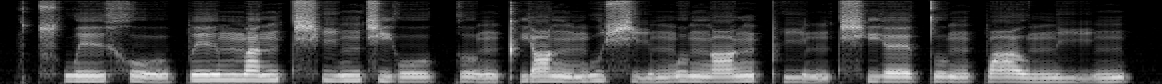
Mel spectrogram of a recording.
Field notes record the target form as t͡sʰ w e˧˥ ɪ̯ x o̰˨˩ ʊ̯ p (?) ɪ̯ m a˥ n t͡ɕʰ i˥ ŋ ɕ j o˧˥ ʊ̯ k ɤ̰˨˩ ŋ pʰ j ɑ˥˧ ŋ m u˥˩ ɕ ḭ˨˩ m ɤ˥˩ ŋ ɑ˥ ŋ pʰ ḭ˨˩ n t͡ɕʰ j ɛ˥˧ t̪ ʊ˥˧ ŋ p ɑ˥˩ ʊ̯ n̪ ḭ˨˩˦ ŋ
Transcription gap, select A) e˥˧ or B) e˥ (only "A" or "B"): B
